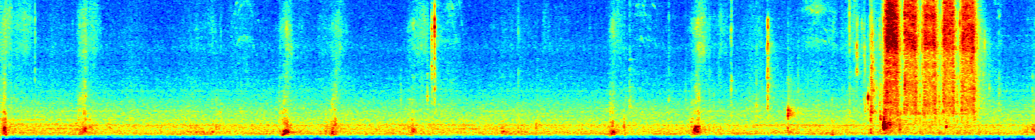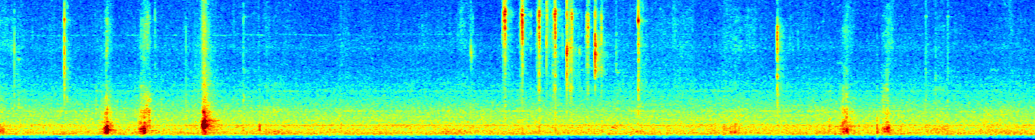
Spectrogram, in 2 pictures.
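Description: Haircut sounds on wet hair: scattered clicks of a comb and scissor blades working through the hair, with a cluster of quick snips about three-quarters of the way through. Nearly halfway in, the loudest sound: a run of about eight quick hissing sprays from a water spray bottle misting the hair.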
